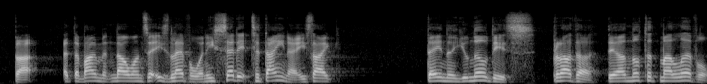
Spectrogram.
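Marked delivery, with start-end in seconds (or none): 4.3-7.1 put-on failed Russian accent drifting into a Welsh sound. Retelling what he said to Dana, in a bad Khabib impression that sounds Welsh. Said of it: "is he Welsh?".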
